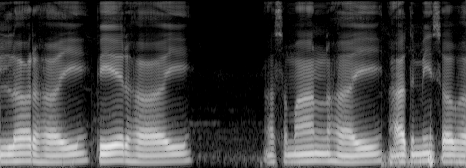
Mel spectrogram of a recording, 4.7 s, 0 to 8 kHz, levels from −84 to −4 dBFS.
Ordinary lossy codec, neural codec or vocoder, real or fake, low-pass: none; none; real; none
